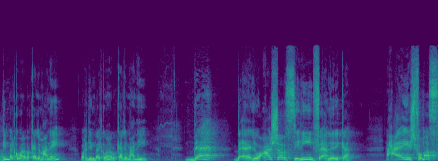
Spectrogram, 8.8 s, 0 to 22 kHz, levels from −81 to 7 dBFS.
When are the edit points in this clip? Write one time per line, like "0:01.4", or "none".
none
